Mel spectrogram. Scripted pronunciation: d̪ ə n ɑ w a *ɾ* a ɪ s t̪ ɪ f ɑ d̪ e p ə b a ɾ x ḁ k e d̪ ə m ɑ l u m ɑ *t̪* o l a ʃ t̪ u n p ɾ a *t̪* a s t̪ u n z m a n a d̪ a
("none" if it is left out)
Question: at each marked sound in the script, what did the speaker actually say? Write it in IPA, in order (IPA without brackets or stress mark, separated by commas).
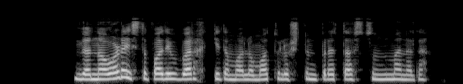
ɽ, t̪, t̪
